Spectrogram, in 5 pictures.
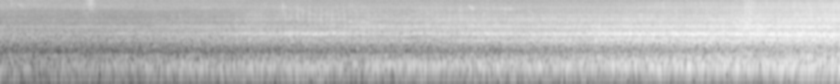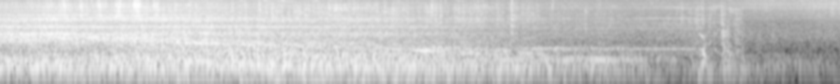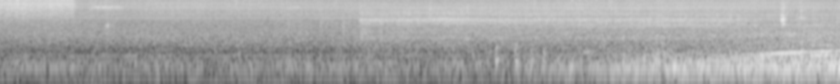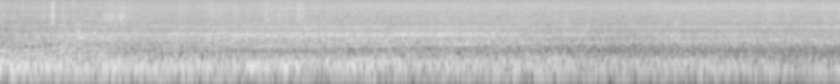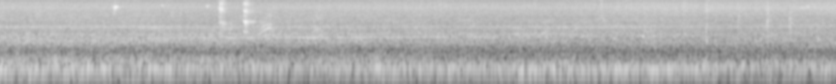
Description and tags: Tram in Norrköping, Sweden.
